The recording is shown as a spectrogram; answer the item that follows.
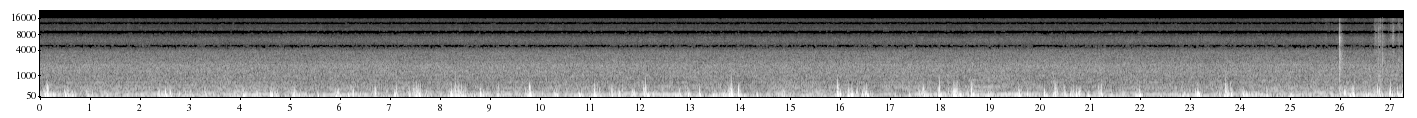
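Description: A steady low hum with many irregular soft low thumps.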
